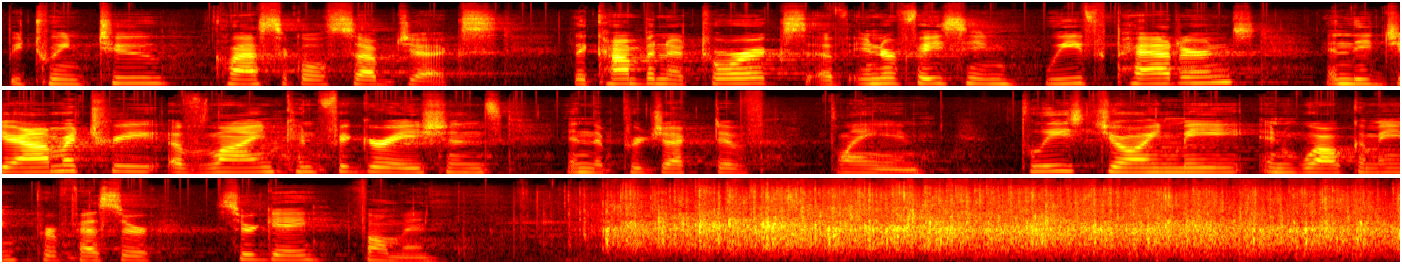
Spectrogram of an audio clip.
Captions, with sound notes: between two classical subjects, the combinatorics of interfacing weave patterns, and the geometry of line configurations in the projective plane. Please join me in welcoming Professor Sergey Fomin. (audience applauding)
